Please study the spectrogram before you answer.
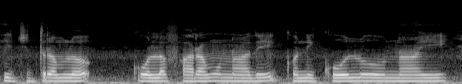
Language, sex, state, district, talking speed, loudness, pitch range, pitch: Telugu, male, Telangana, Mahabubabad, 90 wpm, -14 LUFS, 150-155 Hz, 155 Hz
